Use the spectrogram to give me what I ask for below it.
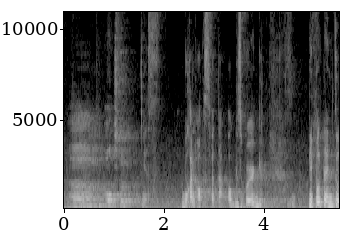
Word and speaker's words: Augsburg: That's how you pronounce it. Minneapolis. Augsburg. Yes. Bukan Oxford, Augsburg. People tend to like think it's Oxford, and I'm like, no, very far off.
